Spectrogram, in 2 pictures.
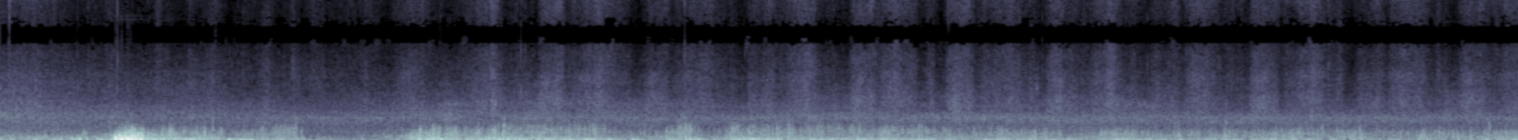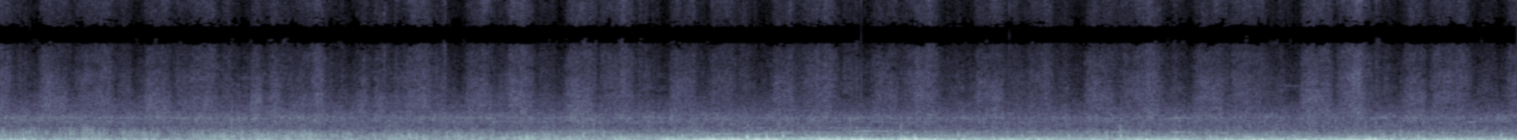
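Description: Footsteps on a snow-covered sidewalk at an even walking pace, a little over one step a second, under wind rumbling on the microphone that grows stronger near the end. A single sharp thump about a second in.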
